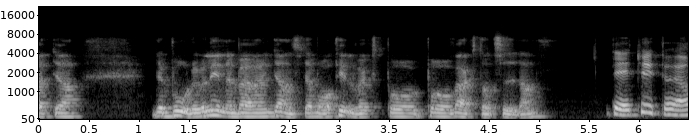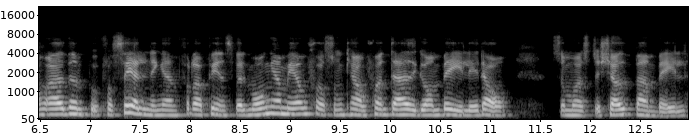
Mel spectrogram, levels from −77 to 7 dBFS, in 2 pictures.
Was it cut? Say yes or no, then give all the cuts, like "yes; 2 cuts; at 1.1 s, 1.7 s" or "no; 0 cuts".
no; 0 cuts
